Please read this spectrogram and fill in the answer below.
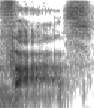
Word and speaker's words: vase: She finally came clean and admitted that it was she who had broken the vase, or the vase, you can pronounce it either way.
